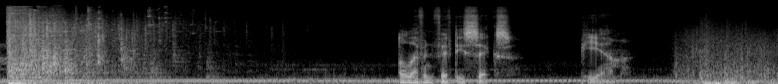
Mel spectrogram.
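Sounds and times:
glass shattering: 0:00.0 - 0:03.0
low rumble: 0:00.0 - 0:07.7
tinkling scattering glass fragments: 0:00.1 - 0:02.9
speech: 0:04.0 - 0:05.2, 0:05.8 - 0:06.3.

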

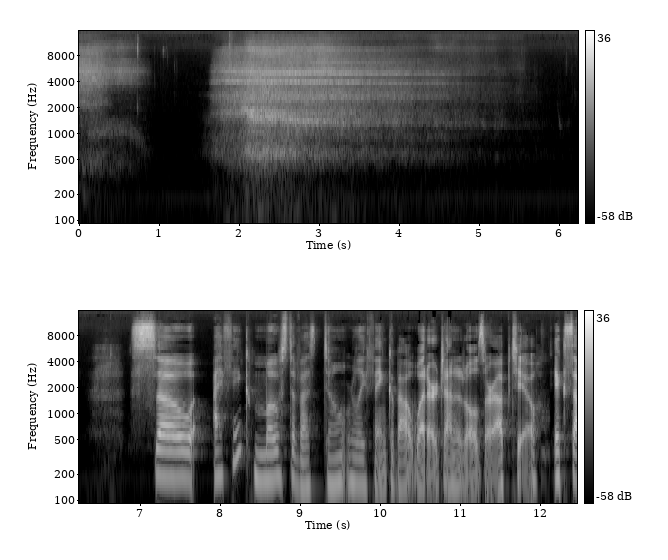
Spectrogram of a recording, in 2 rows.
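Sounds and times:
deep breath in and out: 0:00.0 - 0:00.9, 0:01.6 - 0:05.8, 0:06.4 - 0:06.9
speech: 0:06.9 - 0:12.4.

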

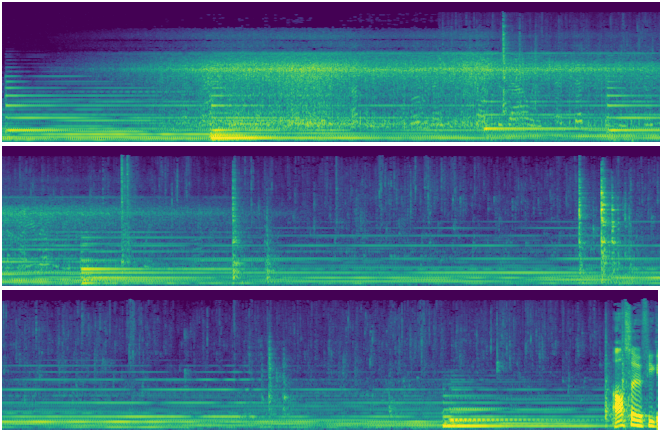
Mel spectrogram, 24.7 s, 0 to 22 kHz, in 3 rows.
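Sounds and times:
running water hissing while washing dishes: 0:00.8 - 0:24.6
low sustained hum of tones: 0:00.9 - 0:23.7
dishes clinking while being washed: 0:15.5 - 0:16.2
speech: 0:24.1 - 0:24.6.

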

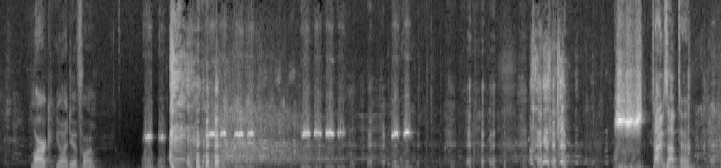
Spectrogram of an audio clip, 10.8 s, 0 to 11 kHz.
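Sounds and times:
speech: 0:00.5 - 0:03.6, 0:07.0 - 0:08.7, 0:09.8 - 0:10.8
breathy mouth noises: 0:02.2 - 0:02.6
person whistling high chirps mimicking a cricket: 0:02.2 - 0:03.9, 0:04.5 - 0:05.2, 0:05.8 - 0:06.2, 0:09.2 - 0:09.8
laughter: 0:02.5 - 0:09.3, 0:10.2 - 0:10.8.

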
